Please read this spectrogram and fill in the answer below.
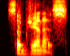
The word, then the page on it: subgenus: American English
